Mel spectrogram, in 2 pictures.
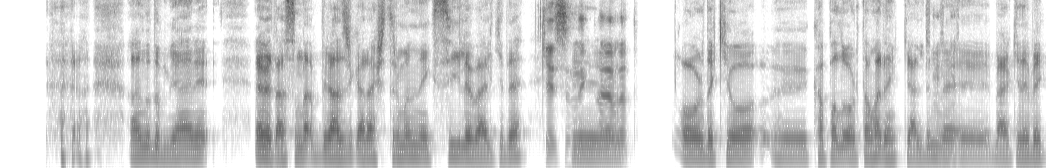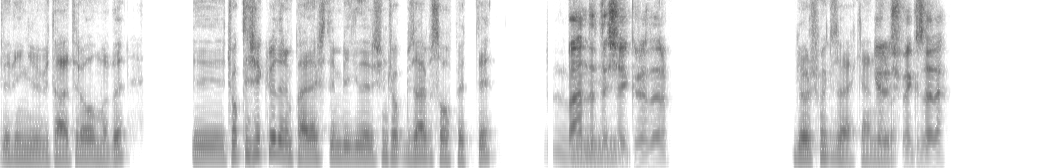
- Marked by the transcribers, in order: chuckle; other background noise; chuckle
- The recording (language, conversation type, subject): Turkish, podcast, Yalnız seyahat etmenin en iyi ve kötü tarafı nedir?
